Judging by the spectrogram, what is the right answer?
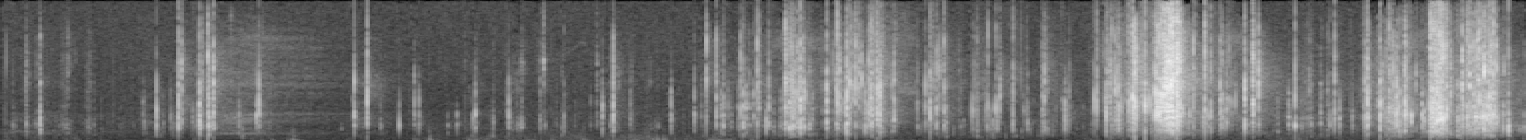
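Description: Plastic packet of Vienna sausages being torn open and crinkled by hand, in irregular crackling bursts, loudest about four and six seconds in and again near the end.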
